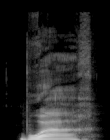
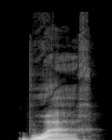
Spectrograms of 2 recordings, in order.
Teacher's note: Boire also has that same wa sound as froid and moi, and it ends with our favorite French R sound.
